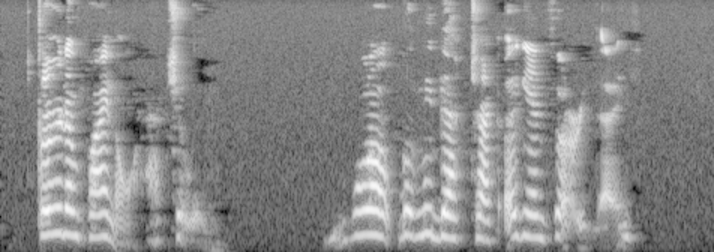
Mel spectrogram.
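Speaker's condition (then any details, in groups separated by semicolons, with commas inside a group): Cerebral palsy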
